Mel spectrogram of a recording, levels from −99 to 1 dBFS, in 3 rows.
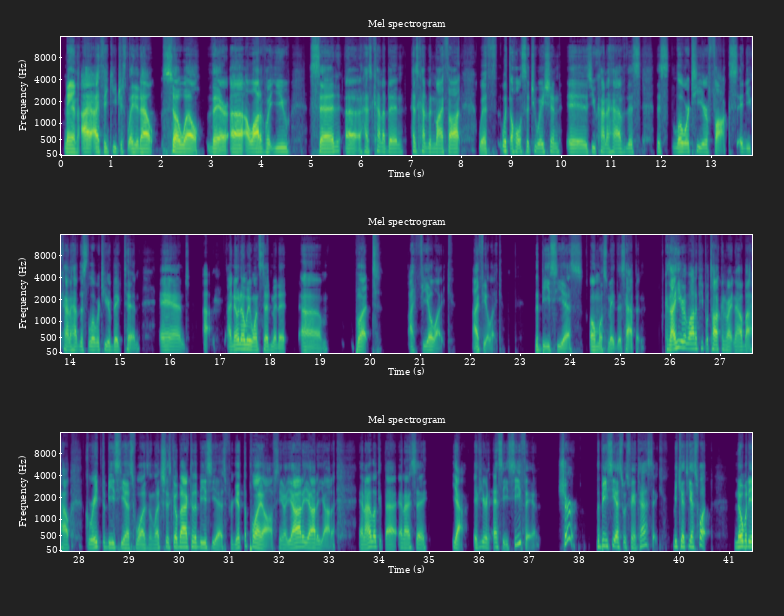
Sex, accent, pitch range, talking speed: male, American, 115-150 Hz, 190 wpm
